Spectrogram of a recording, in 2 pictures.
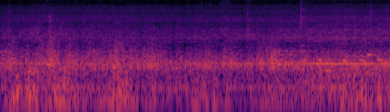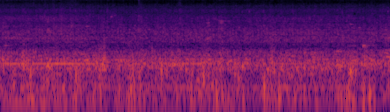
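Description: An engine idling steadily, with a steady whine held for a few seconds in the middle.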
